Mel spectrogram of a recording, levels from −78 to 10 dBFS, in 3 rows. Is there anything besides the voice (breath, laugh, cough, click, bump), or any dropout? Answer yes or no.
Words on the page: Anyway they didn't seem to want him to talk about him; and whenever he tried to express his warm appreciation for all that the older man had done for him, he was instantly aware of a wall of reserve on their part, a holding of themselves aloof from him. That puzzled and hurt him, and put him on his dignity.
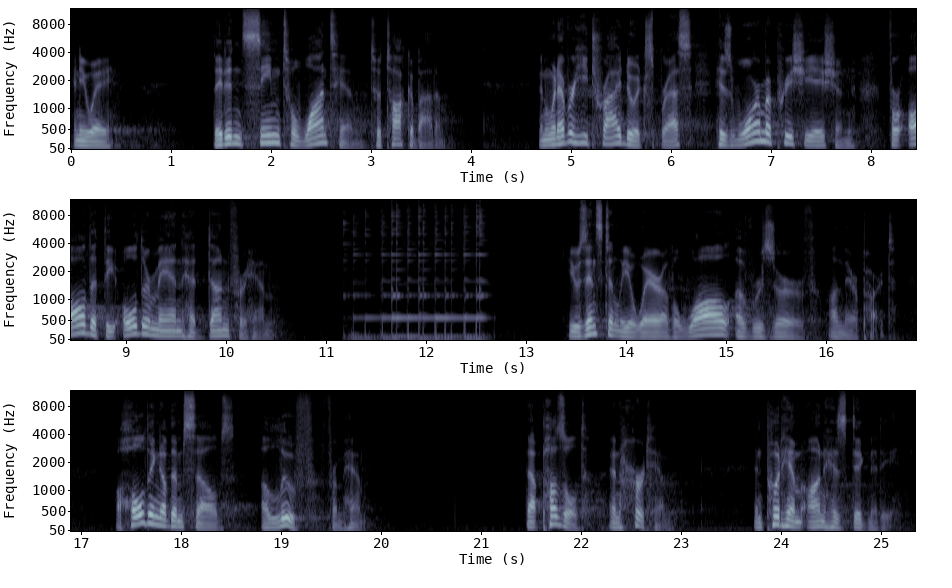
yes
